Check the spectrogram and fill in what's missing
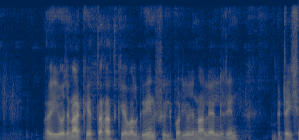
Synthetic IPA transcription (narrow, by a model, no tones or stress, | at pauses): əɦijod͡ʒnaket̪əɦət̪keβəlɡɾinpʰilɖpəɾjod͡ʒnalelɾin | bʱeʈəjt͡ʃʰɛ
